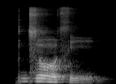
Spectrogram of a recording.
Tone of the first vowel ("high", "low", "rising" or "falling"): falling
